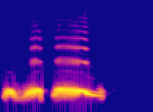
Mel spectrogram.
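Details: Lure spotted dove whose voice is meant to make wild doves respond quickly: one loud, close two-part coo, a wavering first note and then a longer, smoothly falling second note.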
